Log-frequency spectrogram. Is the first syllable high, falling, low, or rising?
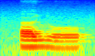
high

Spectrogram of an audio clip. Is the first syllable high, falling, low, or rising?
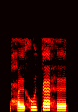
low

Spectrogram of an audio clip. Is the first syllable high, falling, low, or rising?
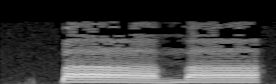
falling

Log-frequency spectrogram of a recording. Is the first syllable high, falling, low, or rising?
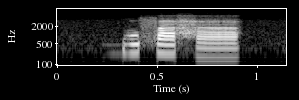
high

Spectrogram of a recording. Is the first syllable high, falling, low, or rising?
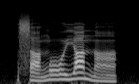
low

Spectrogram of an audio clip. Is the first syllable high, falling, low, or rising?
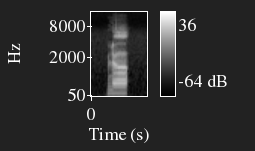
low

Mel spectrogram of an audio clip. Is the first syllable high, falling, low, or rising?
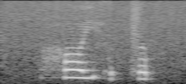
high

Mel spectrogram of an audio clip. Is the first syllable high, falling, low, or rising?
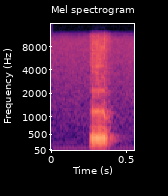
low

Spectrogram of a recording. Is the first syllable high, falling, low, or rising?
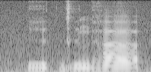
high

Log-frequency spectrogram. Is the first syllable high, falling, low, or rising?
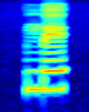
high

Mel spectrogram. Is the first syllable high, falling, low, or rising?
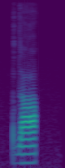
high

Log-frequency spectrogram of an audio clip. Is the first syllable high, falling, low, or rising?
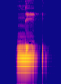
falling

